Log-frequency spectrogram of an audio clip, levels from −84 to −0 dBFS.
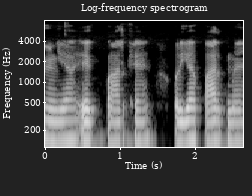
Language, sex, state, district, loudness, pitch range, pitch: Hindi, male, Uttar Pradesh, Etah, -20 LUFS, 130-140 Hz, 135 Hz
